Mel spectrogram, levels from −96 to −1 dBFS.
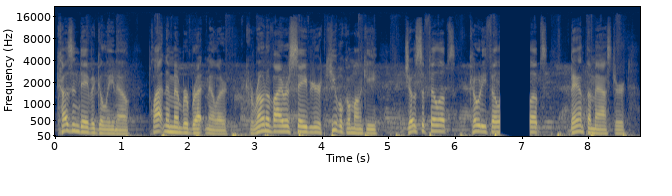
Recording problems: voice in the background; noticeable; throughout; 20 dB below the speech
footsteps; noticeable; from 1 s on; peak 8 dB below the speech
audio cutting out; at 6.5 s

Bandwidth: 18.5 kHz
